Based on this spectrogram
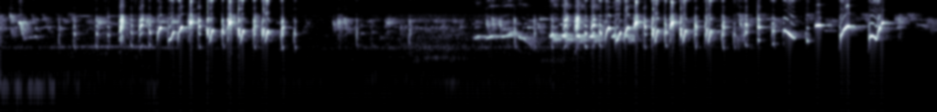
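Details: Fired-up fantail song meant to lure and stimulate birds: fast high twittering bursts of sharp chirps, a pause with a short rising whistle, then dense tumbling notes and downward slurs at the end.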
